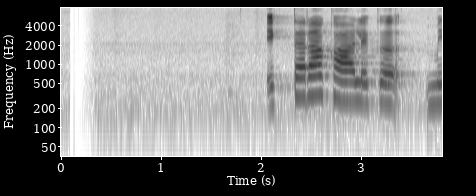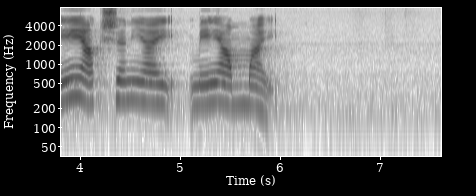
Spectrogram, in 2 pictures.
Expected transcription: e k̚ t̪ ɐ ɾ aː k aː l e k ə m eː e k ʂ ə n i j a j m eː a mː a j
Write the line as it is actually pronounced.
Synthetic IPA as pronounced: e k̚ t̪ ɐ ɾ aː k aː l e k ə m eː a k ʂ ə n i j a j m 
